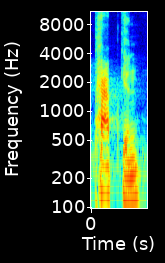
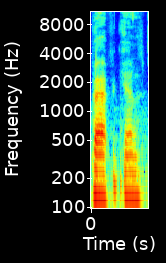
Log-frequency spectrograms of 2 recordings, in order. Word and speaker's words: Papkin: After he left and went to other communities, he was succeeded by Rabbi Hyman Papkin, P-A-P-K-I-N. Sometimes it's spelled Popkin, like in Jewish, P-O-P-K-I-N.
